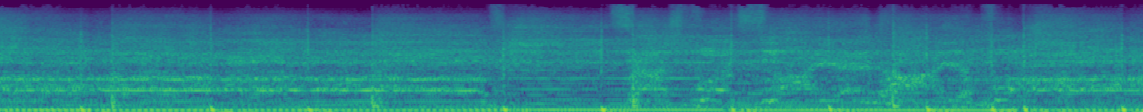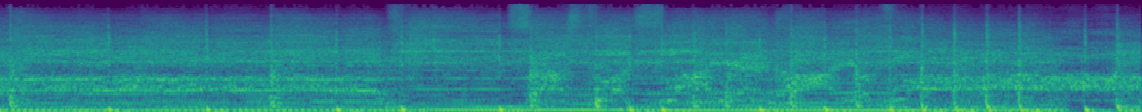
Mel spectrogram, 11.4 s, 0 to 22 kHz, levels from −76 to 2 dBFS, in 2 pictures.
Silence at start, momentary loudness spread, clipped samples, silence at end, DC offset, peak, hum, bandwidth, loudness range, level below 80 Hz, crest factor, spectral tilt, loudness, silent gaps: 0 s; 2 LU; under 0.1%; 0 s; under 0.1%; -4 dBFS; none; 18 kHz; 1 LU; -26 dBFS; 14 dB; -3.5 dB/octave; -18 LUFS; none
